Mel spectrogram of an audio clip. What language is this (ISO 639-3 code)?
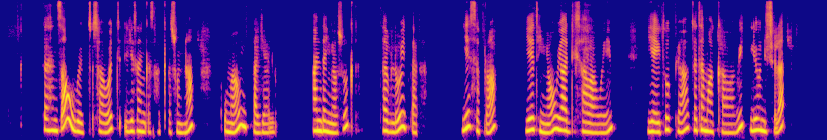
amh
